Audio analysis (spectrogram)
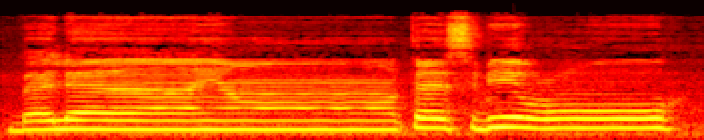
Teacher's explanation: اس کو ہم غنہ کر کے پڑھیں گے. ناک میں لے جا کر 1 الف کے برابر کھینچ کے پڑھنا ہے. اخفا کی مقدار 1 الف ہے.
